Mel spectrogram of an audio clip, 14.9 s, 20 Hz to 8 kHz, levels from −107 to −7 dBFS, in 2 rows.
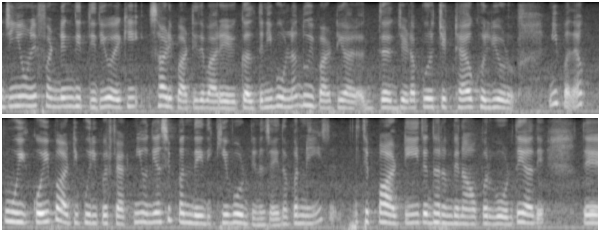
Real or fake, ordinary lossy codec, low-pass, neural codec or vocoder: real; none; none; none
